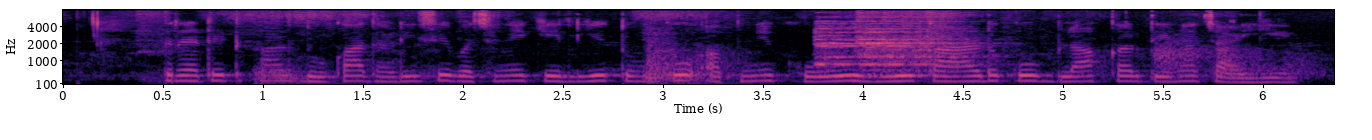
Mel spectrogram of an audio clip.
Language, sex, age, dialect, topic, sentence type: Hindi, female, 18-24, Kanauji Braj Bhasha, banking, statement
